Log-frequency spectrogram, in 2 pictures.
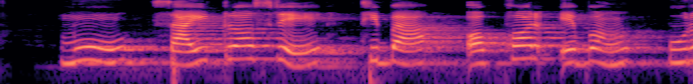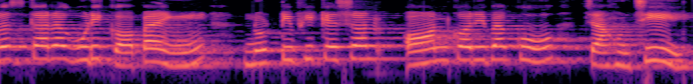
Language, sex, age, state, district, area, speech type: Odia, female, 45-60, Odisha, Khordha, rural, read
